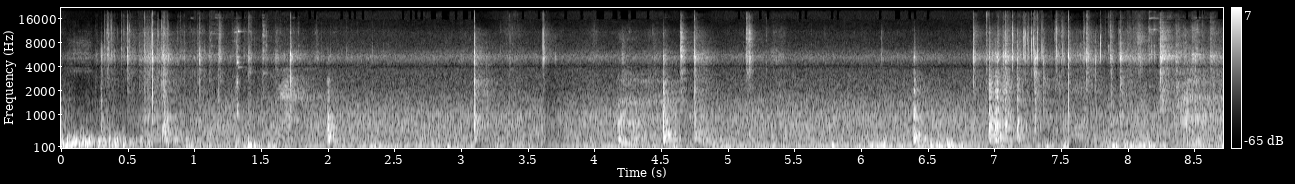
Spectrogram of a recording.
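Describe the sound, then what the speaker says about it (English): Broken glass and leftover tape being scraped and cleared off a Ford E250 Econoline van, with scattered sharp crunches and gritty scraping taps, close and irregular, no talking. "Now I'm trying to get all this glass and tape off of the van."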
